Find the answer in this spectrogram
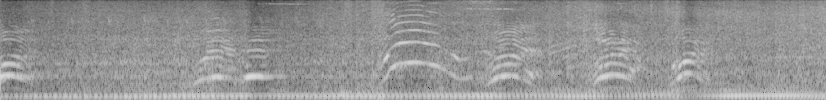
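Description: An SUV's engine running steadily as the vehicle pulls away. Over it come short, high-pitched calls that rise and fall, repeated several times.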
